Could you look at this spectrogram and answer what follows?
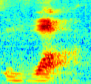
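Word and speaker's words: は: a which is hot but in japanese this ha will always be pronounced as wah instead so imawa rokujides why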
